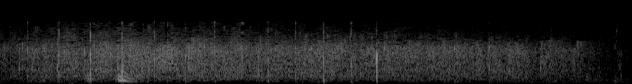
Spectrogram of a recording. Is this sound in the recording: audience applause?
yes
